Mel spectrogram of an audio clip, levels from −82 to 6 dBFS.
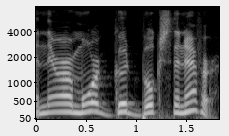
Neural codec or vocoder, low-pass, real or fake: none; 7.2 kHz; real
